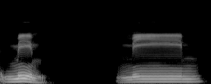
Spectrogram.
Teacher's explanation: দুই ঠোঁটের শুকনা স্থান হইতে মিম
